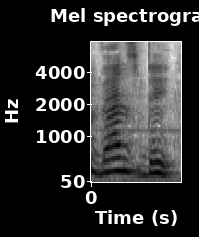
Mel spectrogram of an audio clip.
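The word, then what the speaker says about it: Wednesday: वेंसडे। तो वेंसडे में डी जो है उसकी साउंड प्रोड्यूस नहीं हो रही, तो ये क्या है, ये साइलेंट लेटर हो गया।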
